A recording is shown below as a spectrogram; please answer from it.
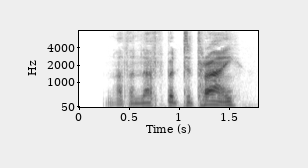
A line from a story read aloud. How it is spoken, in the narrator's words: muttered Gorm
